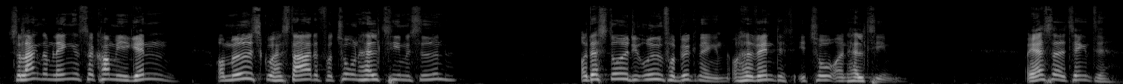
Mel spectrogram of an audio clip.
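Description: A middle-aged man gives a sermon testimony in a fairly high voice. He tells his story loosely, with plenty of fillers and restarts. The recording is dry and close, with no room sound. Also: bright, forceful tone, no room sound. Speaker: preacher.

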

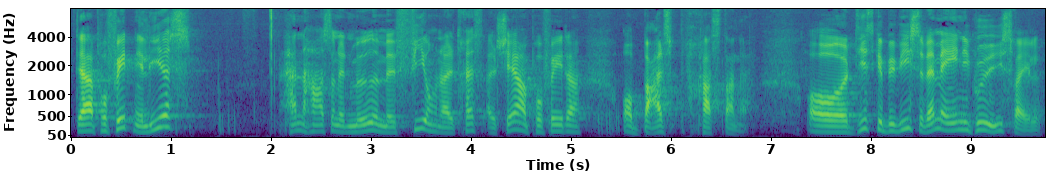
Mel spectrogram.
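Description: A man delivering a sermon in a fairly high voice that swings widely up and down. He preaches with emphasis, pushing his points home, then drops into casual asides to the congregation. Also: expressive.

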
